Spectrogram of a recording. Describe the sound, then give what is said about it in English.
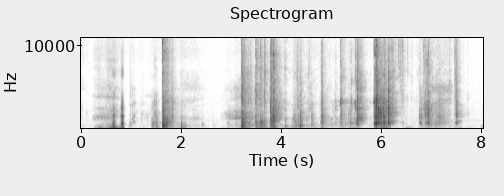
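Metallic clinking and clattering as coins are rummaged through in a box, in irregular bursts of jangling that come and go over several seconds with brief pauses between. “I had to grab my box full of coins.”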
